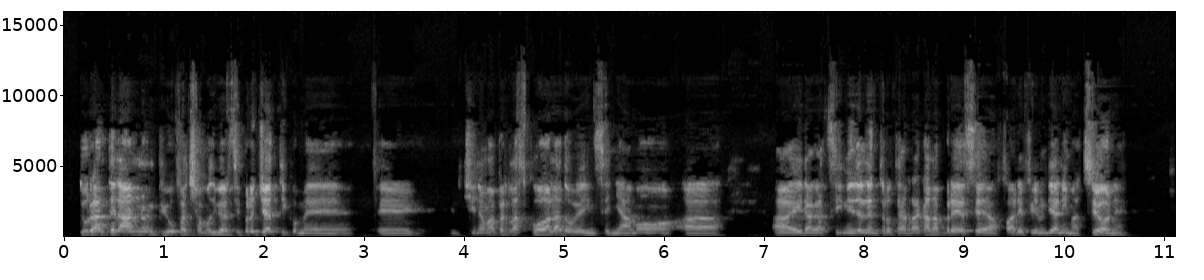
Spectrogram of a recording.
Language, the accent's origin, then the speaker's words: Italian; Venezuela; now in Amantea, Italy; Io sono un calabrese di ritorno, sono cresciuto in Venezuela, ma sono tornato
